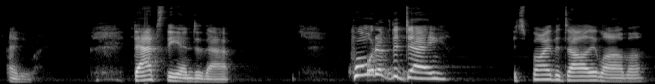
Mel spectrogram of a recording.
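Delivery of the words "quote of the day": high, loud segment announcement; a podcast host's bold segment call; announcer intro. Real, not acted. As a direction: announce it like a show jingle.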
